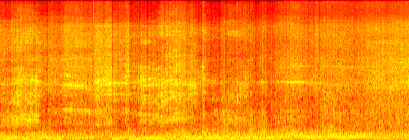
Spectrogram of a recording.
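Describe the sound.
A motorcycle engine runs loudly and steadily, a dense continuous rumble with no breaks or talking over it.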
